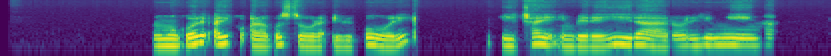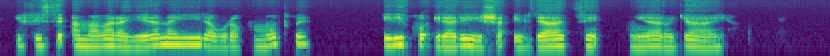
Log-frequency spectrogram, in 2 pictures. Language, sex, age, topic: Rundi, female, 25-35, agriculture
